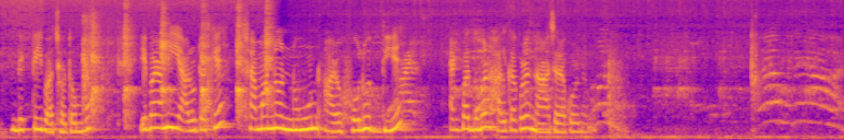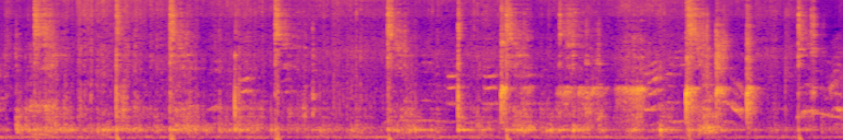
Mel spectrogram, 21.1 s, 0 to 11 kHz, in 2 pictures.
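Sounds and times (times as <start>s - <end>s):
potatoes tossed in a pan: 0.0s - 21.0s
spatula scraping and knocking a pan: 0.8s - 4.8s, 10.6s - 21.0s.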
